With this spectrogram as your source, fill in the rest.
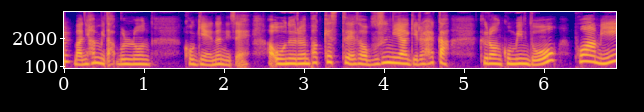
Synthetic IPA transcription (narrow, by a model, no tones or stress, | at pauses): ɭmaɲiɦamɲidamuɭːon | kʌɡie̞nɯnid͡ʑe̞̰a̰ʔonɯɾɯnpʰʌkʰe̞sʰɯ̥tʰɯe̞sʰʌmusʰɯnijaɡiɾɯɭɦaɭk͈a | kɯɾʌnkomindo | pʰoami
